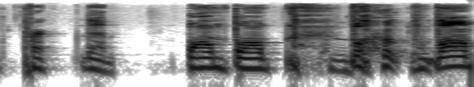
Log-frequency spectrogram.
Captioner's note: laughs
